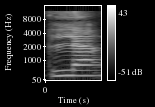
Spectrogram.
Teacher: La for fatha open jaws, the sound is short.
